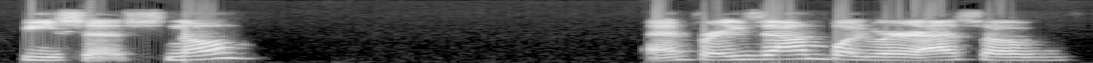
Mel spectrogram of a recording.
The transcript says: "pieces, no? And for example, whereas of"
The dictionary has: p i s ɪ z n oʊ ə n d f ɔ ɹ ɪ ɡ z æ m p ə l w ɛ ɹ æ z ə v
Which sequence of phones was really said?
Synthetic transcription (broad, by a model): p i s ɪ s n oʊ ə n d f ɔ ɹ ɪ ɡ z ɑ m p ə l w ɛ ɹ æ s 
